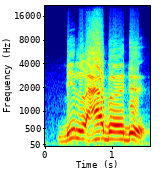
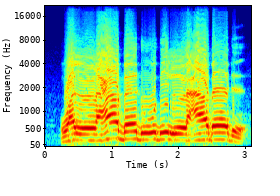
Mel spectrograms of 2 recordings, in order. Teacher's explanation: Qalqalahnya ba sebelum huruf dal yang kita tempati berhenti dan qalqalahnya huruf dal ketika kita berhenti. Ini dua qalqalah berdampingan, satu sughra satu kubra.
